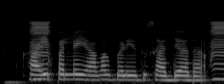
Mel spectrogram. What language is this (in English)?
Kannada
